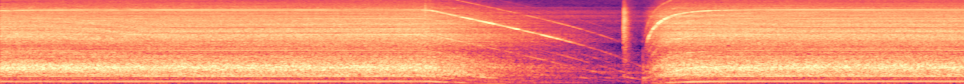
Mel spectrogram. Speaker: So, this is how a normal secondary air injection pump motor should sound like. It should sound kind of like a vacuum cleaner.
